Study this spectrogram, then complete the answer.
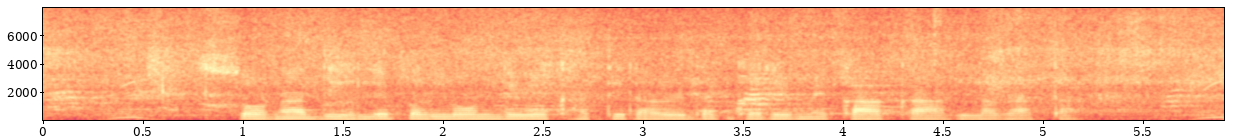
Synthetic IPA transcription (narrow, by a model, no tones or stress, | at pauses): soːnad̪iɦlepəɾloːnleːʋekʰaːt̪ɪɾaːʋeːd̪ənkəɾemẽkakaːɾləɡaːt̪aː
